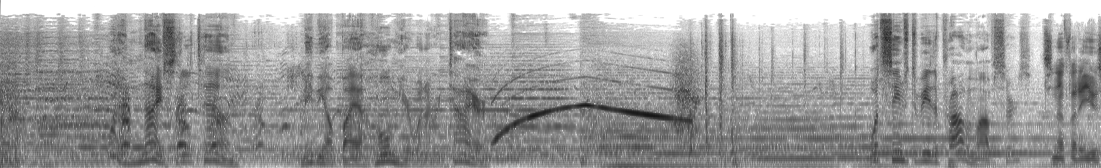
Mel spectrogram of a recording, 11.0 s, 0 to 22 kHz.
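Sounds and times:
police siren wail: 0:04.4 - 0:07.2.

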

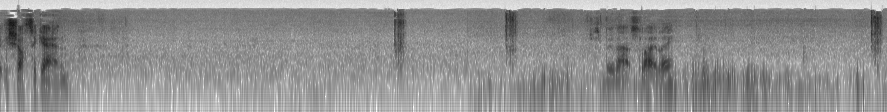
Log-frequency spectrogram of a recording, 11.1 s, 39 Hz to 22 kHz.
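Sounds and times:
faint low background rumble: 0:00.0 - 0:11.0
camera shutter click: 0:04.9 - 0:05.2, 0:06.3 - 0:06.5.

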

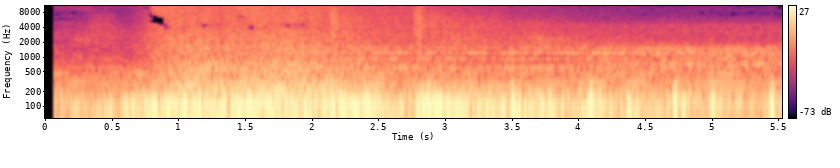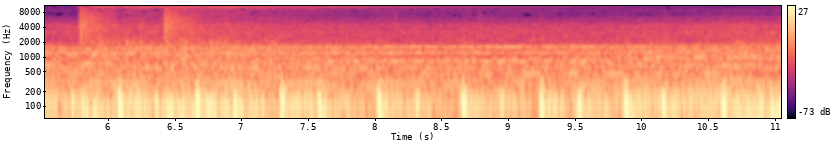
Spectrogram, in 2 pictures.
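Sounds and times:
whoosh: 0:00.4 - 0:08.7
low bass pulses: 0:00.6 - 0:11.0.

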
